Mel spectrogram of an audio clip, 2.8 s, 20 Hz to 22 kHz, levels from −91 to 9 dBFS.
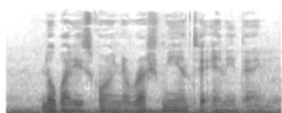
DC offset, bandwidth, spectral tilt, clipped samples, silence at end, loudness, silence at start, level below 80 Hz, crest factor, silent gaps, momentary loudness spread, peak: under 0.1%; 15 kHz; -6.5 dB/octave; under 0.1%; 0 s; -28 LUFS; 0.05 s; -32 dBFS; 16 dB; none; 7 LU; -12 dBFS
